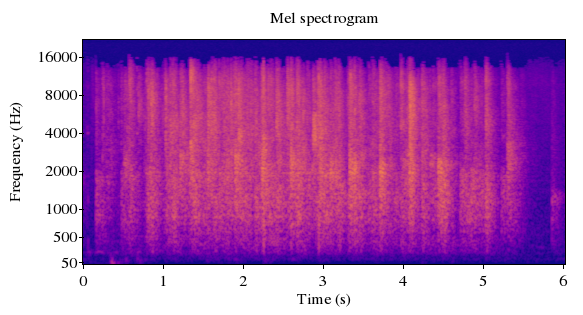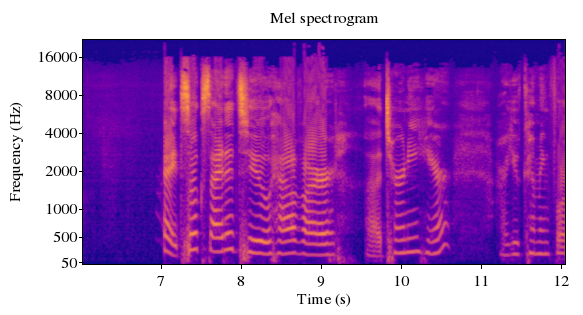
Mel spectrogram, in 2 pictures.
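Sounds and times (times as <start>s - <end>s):
audience applause: 0.0s - 6.0s
speech: 7.1s - 12.0s.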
